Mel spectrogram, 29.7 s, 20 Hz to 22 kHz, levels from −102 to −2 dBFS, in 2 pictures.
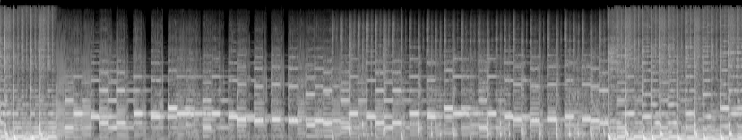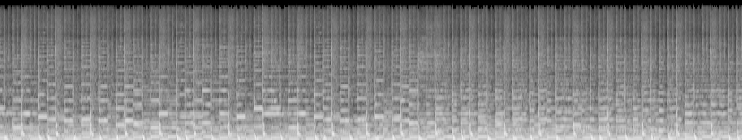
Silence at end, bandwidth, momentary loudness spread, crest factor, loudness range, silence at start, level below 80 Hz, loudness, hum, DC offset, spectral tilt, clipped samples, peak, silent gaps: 0 s; 18 kHz; 4 LU; 12 dB; 3 LU; 0 s; -26 dBFS; -19 LUFS; none; under 0.1%; -6 dB/octave; under 0.1%; -6 dBFS; none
